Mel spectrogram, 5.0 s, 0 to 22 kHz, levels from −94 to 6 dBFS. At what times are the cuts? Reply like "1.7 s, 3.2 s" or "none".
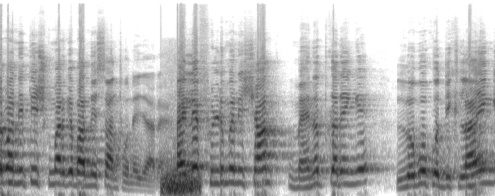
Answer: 1.6 s

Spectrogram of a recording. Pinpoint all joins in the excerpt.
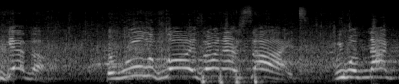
none

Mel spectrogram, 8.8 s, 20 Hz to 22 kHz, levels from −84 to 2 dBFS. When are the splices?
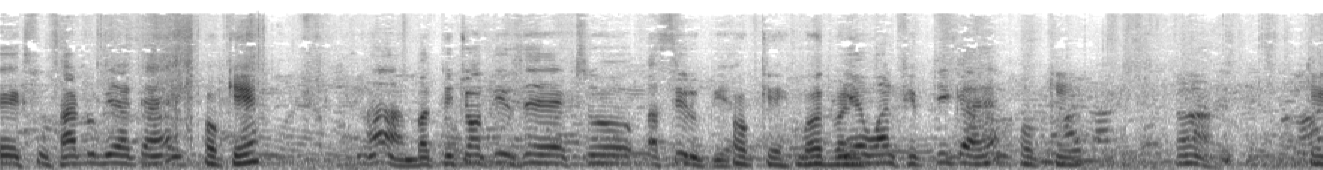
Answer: none

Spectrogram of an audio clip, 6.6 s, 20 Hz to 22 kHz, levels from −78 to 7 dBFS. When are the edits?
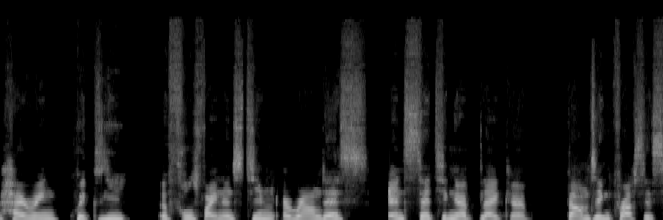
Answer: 4.7 s

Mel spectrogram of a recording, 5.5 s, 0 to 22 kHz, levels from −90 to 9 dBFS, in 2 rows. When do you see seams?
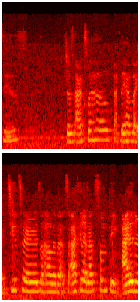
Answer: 2.3 s

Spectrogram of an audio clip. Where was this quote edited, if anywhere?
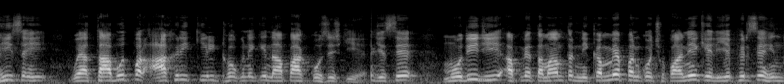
3.8 s

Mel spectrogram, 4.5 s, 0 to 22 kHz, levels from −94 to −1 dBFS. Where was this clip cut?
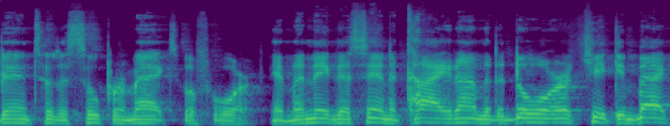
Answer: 1.7 s

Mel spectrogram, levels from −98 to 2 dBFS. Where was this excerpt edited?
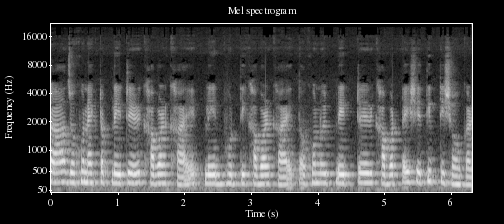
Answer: none

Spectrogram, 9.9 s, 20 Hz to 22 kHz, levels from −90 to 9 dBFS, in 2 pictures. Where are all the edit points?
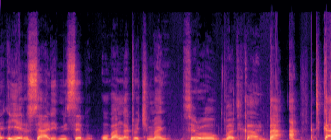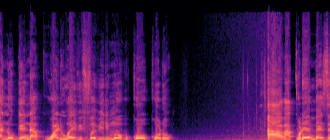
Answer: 4.6 s

